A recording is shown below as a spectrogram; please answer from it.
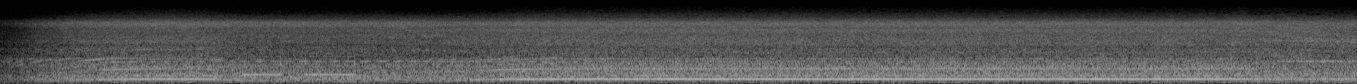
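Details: PowerMac G5 (A1093, single-core 1.8 GHz) won't start: loud steady rushing roar climbing to a constant high whine that never settles, fans at full speed, no boot; cause was RAM banks not filled in pairs, and it ran again once corrected.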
